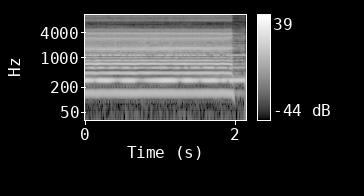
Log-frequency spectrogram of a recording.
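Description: Male Carnatic vocalist holding one long, steady note with no ornamentation, the pitch dead level.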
